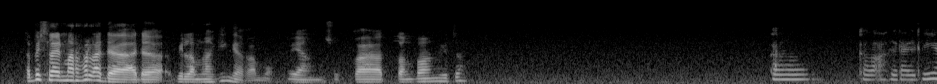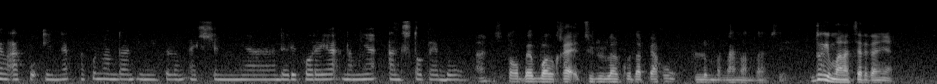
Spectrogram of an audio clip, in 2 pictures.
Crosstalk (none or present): none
